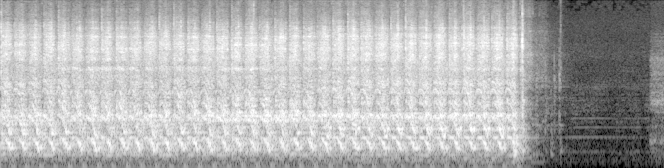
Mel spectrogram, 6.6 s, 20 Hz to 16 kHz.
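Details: Barn-find Citroen BX 4WD petrol, not run for about 13 years, on its first start attempt after corroded ignition parts were cleaned and plugs fitted, with good spark: fast, even cranking at about 3.5 compressions a second, no firing.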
